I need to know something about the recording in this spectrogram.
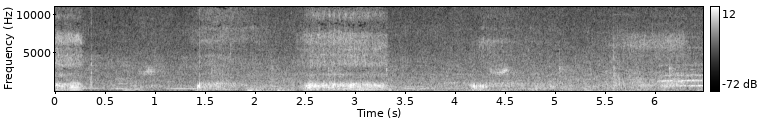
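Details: Pug, awake with eyes wide open, snoring hard: noisy snorting, snuffling snores over background noise and faint voices.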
